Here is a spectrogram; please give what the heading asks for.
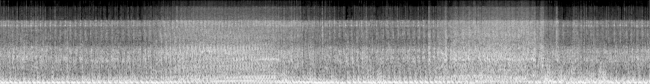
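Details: Gearbox noise: loud rough low clatter under heavy revving, only when shifting into second gear, on a Skyteam 125cc motorcycle engine.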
